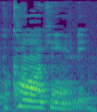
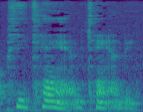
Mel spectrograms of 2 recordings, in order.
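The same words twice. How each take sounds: First: "pecan" as puh-KAHN; AH vowel in stressed second syllable of "pecan"; local pronunciation. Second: "pecan" as PEE-can; long EE in "pecan", softer; other pronunciation. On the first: Naming the hometown candy, "pecan" as puh-KAHN. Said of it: "where I'm from, we call it". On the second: Offering the other name, "pecan" as PEE-can. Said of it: "or pecan candy". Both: Shown as a demonstration.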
